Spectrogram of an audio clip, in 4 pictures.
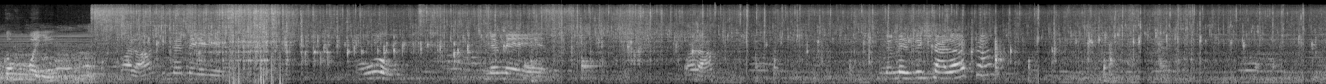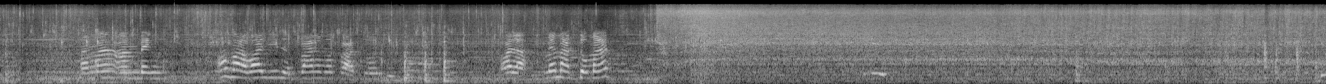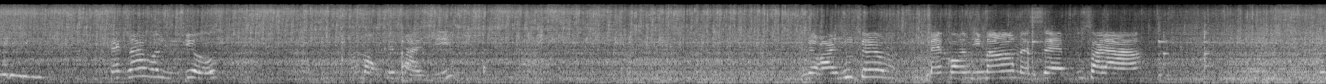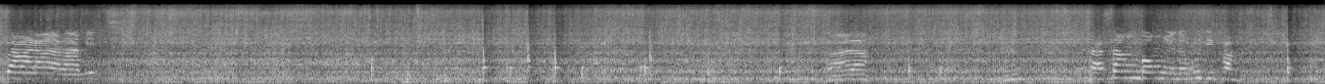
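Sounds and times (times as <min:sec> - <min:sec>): tomato sizzling in oil: 0:00.9 - 0:53.0
wooden spoon stirring pot: 0:40.9 - 0:51.0.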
